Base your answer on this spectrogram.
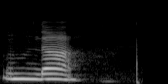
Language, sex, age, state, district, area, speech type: Telugu, female, 18-30, Andhra Pradesh, Nellore, rural, read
